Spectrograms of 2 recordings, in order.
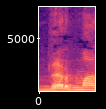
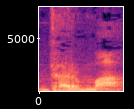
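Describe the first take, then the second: First: The first consonant is said without aspiration. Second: The first consonant is said with aspiration. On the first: The speaker calls it wrong. "ಧರ್ಮ ಅಂದ್ರೆ ತಪ್ಪದು" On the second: The speaker calls it right. "ಇಲ್ಲಮ್ಮ ಅದು ಧರ್ಮ ಅನ್ಬೇಕು"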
